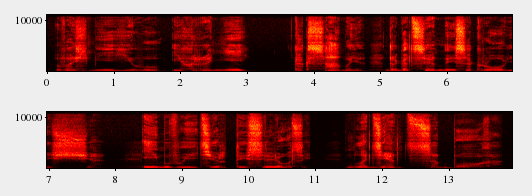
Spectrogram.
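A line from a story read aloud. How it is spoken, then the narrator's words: Weak, fading whisper. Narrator (Russian): слабеющим голосом прошептала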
